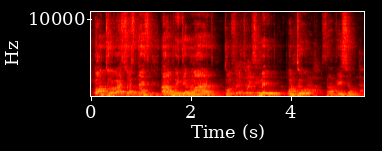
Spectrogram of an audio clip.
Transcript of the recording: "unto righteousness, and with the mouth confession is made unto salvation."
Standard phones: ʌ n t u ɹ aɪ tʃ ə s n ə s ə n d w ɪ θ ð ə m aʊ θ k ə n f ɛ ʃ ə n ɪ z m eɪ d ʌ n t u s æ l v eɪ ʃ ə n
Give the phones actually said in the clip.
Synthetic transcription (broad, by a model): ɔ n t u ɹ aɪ s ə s n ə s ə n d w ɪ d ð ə m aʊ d k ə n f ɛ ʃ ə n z m eɪ d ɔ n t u s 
